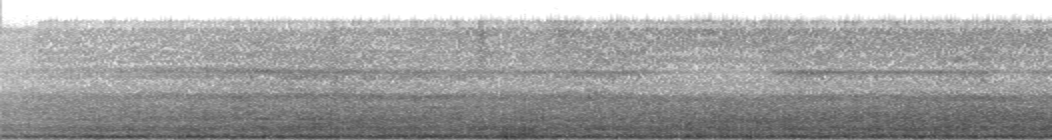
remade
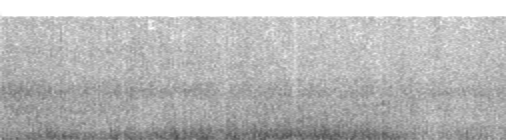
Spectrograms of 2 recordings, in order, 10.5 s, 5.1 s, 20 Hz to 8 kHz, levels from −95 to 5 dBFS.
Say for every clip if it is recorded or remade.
recorded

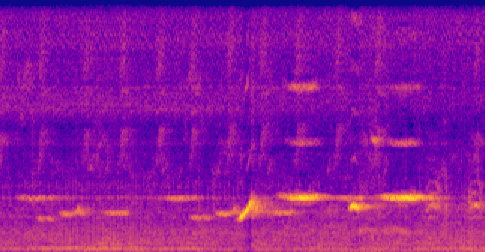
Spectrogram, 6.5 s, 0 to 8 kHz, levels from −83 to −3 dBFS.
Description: remade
